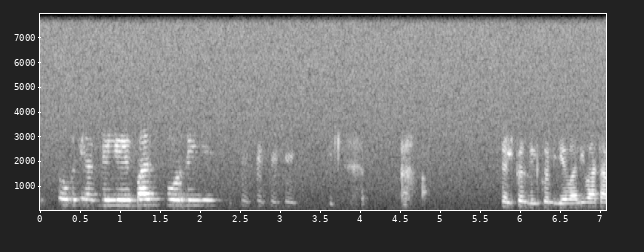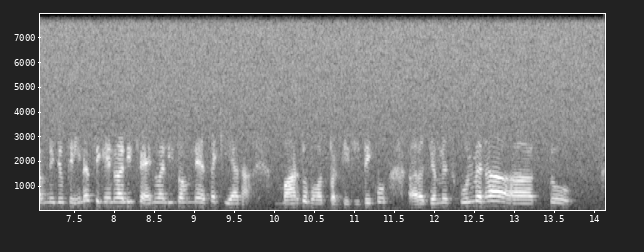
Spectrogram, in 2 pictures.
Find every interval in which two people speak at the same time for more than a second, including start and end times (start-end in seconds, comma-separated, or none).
none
